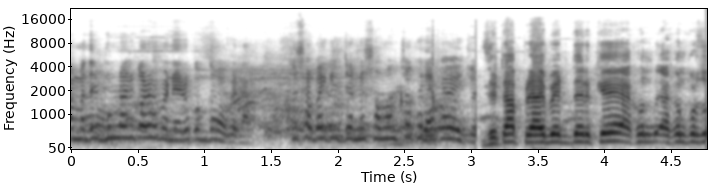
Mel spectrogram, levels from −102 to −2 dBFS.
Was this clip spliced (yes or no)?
yes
